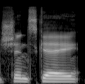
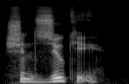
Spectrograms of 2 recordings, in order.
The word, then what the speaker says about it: Shinsuke: When I first found out who Shinsuke Nakamura was, the way that I pronounced his name, probably like a lot of Americans, was Shinzuki. Shinzuki Nakamura.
